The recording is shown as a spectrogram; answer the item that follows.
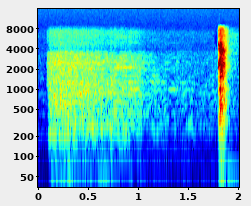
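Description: A short burst of rushing noise that starts suddenly and fades away over about a second and a half, followed near the end by a brief vocal sound just before speech.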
